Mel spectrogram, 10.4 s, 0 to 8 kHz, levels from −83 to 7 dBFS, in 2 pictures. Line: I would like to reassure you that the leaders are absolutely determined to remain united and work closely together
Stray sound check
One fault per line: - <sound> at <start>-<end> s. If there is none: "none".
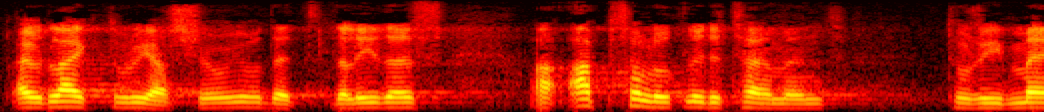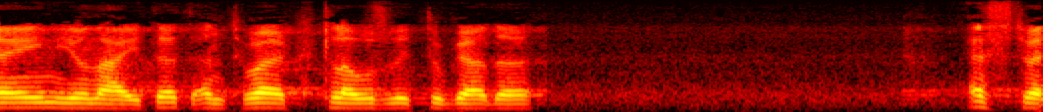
none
